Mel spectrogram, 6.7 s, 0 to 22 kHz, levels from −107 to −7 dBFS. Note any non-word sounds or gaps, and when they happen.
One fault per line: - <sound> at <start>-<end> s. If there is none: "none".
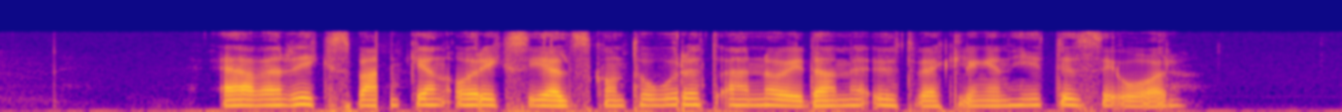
- dropout at 1.9-2.0 s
